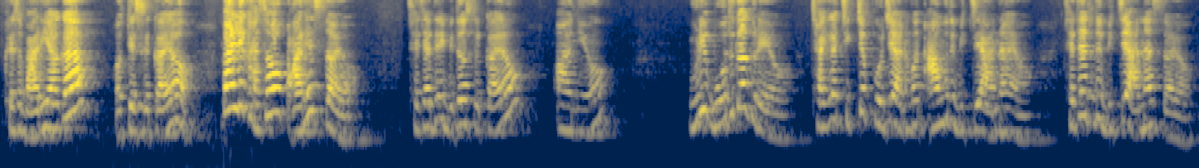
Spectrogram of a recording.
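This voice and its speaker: A woman teaching a gentle Easter sermon to children, asking them questions as she goes. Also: medium pitch, big pitch swings, normal speed, far from the mic. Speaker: children's Sunday school teacher.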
